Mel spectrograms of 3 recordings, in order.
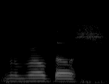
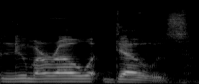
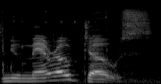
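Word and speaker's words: número dos: here Crystal numero dos World dose all right it's pronounced numero does okay numero dos 27 hit 27 crits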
